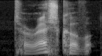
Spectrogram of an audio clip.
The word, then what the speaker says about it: Tereshkova: Well, Valentina Tereshkova. How do you say it? – Tereshkova.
